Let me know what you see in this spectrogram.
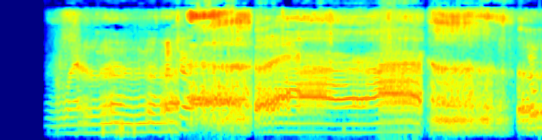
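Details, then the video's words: Pet dog named Pancho making weird noises while growling: a continuous harmonic, moaning growl with wavering, warbling pitch, running almost unbroken for several seconds with brief breaths between. "Pancho making weird noises when he growls."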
